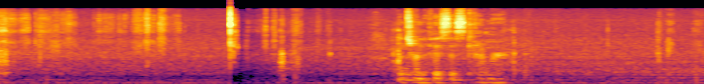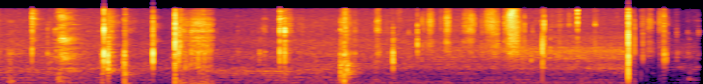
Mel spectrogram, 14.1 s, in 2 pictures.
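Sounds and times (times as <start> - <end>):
brief rubbing sounds: 0.0 - 1.9, 10.8 - 12.5.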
